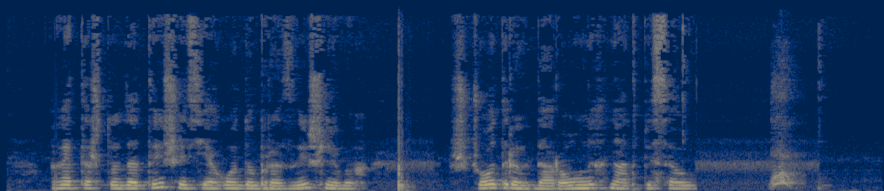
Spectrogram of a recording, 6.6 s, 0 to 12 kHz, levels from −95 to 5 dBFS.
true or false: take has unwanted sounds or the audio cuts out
true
